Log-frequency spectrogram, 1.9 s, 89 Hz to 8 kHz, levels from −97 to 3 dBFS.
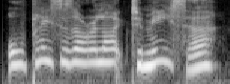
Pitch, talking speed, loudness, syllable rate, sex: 265 Hz, 220 wpm, -14 LUFS, 6.3 syllables/s, female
